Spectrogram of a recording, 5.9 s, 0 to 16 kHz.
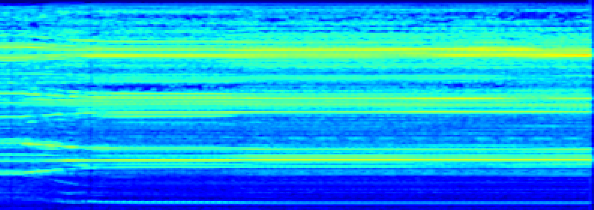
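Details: New replacement three-phase motor for a shaper, run on the floor from an inverter stepped from about 16 Hz upward: high steady whine whose tone slides down and settles; smooth, but a bit noisier than the ABB motor.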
